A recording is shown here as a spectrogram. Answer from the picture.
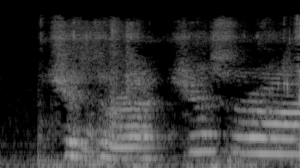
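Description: A high voice singing a few drawn-out notes in a sing-song, gliding up and down, starting about a quarter second in.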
